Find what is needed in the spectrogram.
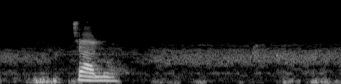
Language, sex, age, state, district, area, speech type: Hindi, female, 18-30, Madhya Pradesh, Harda, rural, read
